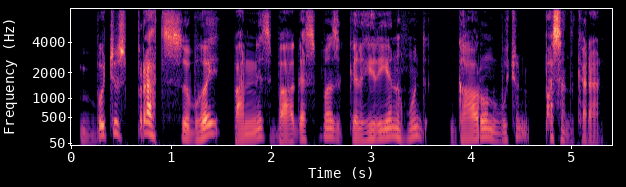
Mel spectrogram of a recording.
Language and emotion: Kashmiri, happy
